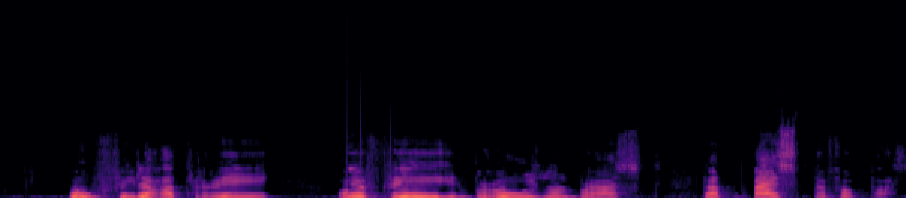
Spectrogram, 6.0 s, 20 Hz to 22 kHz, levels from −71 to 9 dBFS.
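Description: At 2.31 s a CD skip occurs: the laser jumps to a different turn of the disc's spiral, so playback mutes for just a few milliseconds and resumes elsewhere. It sounds like a brief tick followed by an abrupt discontinuity where the material jumps forward or back.

From 3.85 s to 5.85 s there is repeated packet loss, heard as robotic sound. Dropouts recur throughout this span, each patched by extending the preceding audio. The gaps last up to 40 ms and total about 340 ms, roughly 17 percent of the stretch, leaving the sound choppy with pieces missing.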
